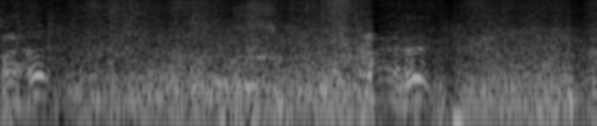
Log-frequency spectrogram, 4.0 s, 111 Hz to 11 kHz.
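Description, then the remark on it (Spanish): A jabonero fighting bull at a bullfight, the second bull of the afternoon, number 135, born 20 July 2017, breathes heavily by stand 8 of the bullring, a loud, rough rushing of air that barely lets up, with faint voices murmuring in the background. “Vamos a escuchar la respiración de este toro, que está aquí en el tendido, en el tendido 8.”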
